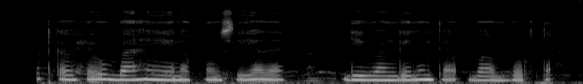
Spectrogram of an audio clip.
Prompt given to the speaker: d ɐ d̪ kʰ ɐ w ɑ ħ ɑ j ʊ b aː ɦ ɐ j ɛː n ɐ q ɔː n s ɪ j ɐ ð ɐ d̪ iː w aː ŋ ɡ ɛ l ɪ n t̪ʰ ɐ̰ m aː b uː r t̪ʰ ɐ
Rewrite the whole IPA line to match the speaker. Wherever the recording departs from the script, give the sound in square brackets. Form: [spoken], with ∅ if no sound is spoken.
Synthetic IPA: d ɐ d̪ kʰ ɐ w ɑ ħ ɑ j ʊ b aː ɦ ɐ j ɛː n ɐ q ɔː n s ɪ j ɐ ð ɐ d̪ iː w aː ŋ ɡ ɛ l ɪ n t̪ʰ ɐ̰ [b] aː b uː r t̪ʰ ɐ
